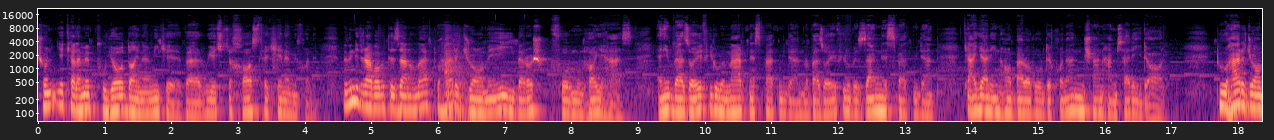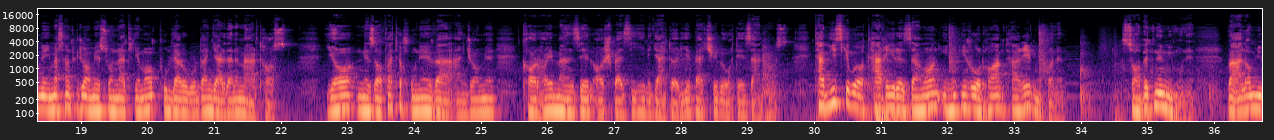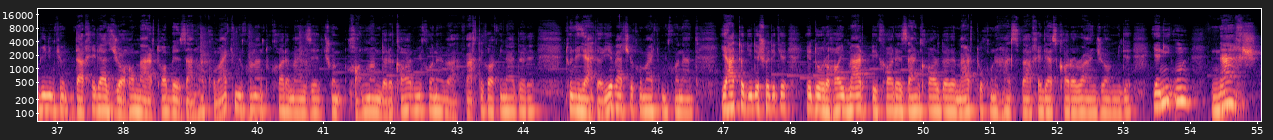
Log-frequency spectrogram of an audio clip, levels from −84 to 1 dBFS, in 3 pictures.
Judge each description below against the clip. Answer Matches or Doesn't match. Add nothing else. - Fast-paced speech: Matches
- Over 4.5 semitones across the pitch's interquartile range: Doesn't match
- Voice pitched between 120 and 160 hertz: Doesn't match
